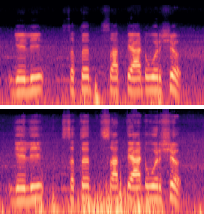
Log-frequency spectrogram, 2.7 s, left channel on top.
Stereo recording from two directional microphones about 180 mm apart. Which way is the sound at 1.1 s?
40° right (ahead or behind).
